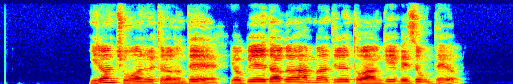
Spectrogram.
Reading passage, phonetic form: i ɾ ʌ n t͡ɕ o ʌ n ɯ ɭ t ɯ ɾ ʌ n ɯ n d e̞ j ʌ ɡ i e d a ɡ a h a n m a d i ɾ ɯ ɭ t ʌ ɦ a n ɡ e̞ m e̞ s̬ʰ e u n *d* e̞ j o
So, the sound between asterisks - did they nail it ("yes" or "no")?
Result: yes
